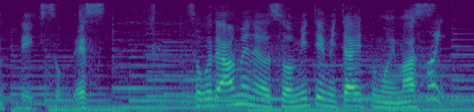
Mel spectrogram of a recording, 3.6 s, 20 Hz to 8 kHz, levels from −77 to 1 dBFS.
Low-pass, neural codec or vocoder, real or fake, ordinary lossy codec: 7.2 kHz; none; real; none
